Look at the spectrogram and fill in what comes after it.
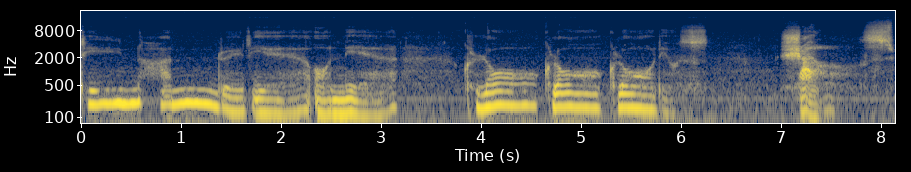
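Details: Stuttering (imitated), acted by a performer as a prophetess in a 1976 television drama, mocking a character's stammer with repeated syllables.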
